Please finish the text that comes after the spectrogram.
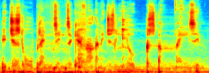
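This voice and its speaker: A man hosting an ASMR video, rambling casually in a breathy, unvoiced whisper with drawn-out phrasing.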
